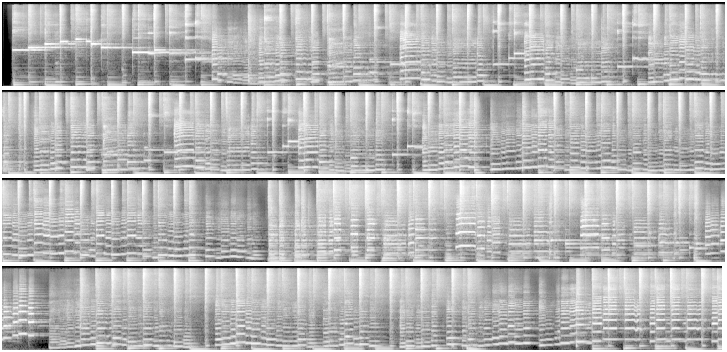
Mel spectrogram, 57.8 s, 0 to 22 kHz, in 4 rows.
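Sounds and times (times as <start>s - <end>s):
Christmas jazz swing music: 0.0s - 57.7s
sleigh bells: 0.2s - 4.4s, 5.2s - 14.0s, 19.6s - 23.8s, 35.2s - 42.7s.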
